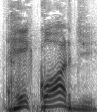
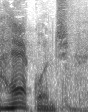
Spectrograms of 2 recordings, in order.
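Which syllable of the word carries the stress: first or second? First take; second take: second; first. First: The stress falls on the second syllable. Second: The stress falls on the first syllable. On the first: The speaker calls it right. "ao invés de falar recorde" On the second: The speaker calls it wrong. "ele fala recorde"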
